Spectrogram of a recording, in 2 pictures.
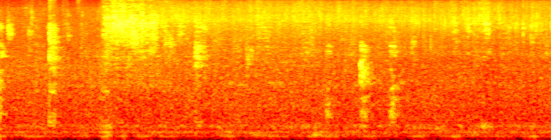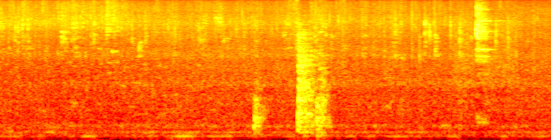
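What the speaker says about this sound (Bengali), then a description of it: "চালটা দিয়ে ভেজে নিচ্ছি" Rice frying in a pan for pulao gives a continuous soft hiss of sizzling, with occasional sharper scrapes and clinks from stirring, close by and fairly quiet.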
